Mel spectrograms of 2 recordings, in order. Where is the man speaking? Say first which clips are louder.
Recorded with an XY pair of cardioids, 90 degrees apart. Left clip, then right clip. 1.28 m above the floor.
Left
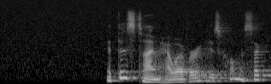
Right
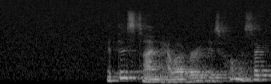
Left 6 dB; 55° left, 0.6 m; by 2.6 s 50° left, 1.6 m.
